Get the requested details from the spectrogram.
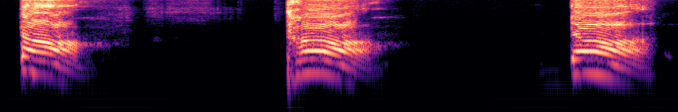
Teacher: জিহ্বাটা উল্টে গিয়ে উপরের তালু স্পর্শ করে। জিহ্বা উল্টে গিয়ে উপরে তালু স্পর্শ করে, সেটাকে বলা হয় মূর্ধন্য ধ্বনি বা মূর্ধা। · জিহ্বা উল্টে গিয়ে উপরে তালু স্পর্শ করে, সেটাকে বলা হয় মূর্ধন্য ধ্বনি বা মূর্ধা। ট, ঠ, ড, প্রত্যেকটা জিহ্বার ডগা উল্টে গিয়ে উচ্চারিত হয়। এটাকে বলা হয় মূর্ধন্য ধ্বনি।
